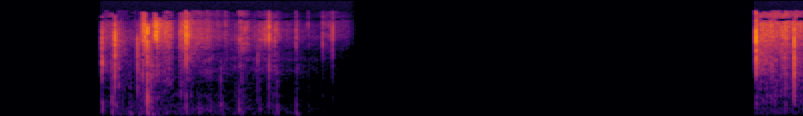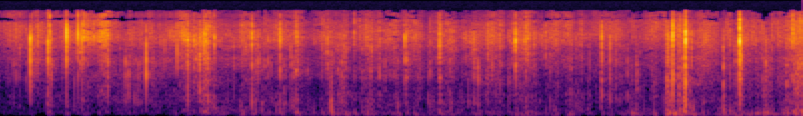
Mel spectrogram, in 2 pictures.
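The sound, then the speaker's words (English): Paper envelopes of letters are torn open. A short burst of ripping and crinkling is followed by a pause, then a long stretch of continuous tearing and rustling paper. “Let's start by opening all of these um, these letters here.”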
